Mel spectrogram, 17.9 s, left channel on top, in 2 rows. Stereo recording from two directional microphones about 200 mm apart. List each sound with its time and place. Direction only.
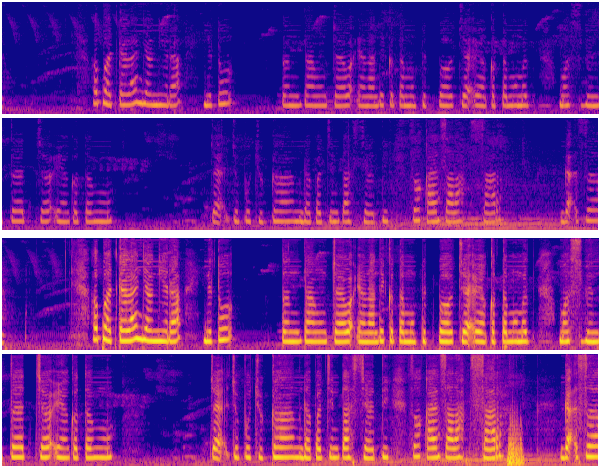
1.4 s speech: 30° right (ahead or behind)
5.1 s speech: 50° right (ahead or behind); by 10.6 s 30° right (ahead or behind)
12.0 s speech: 40° right (ahead or behind)
13.3 s speech: 30° right (ahead or behind)
15.1 s a woman's voice: 15° right (ahead or behind); by 17.8 s 40° right (ahead or behind)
